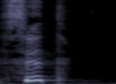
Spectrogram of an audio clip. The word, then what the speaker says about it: suit: In English, the word is suit. Suit. – Right, suit. En este caso, la I es muda.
